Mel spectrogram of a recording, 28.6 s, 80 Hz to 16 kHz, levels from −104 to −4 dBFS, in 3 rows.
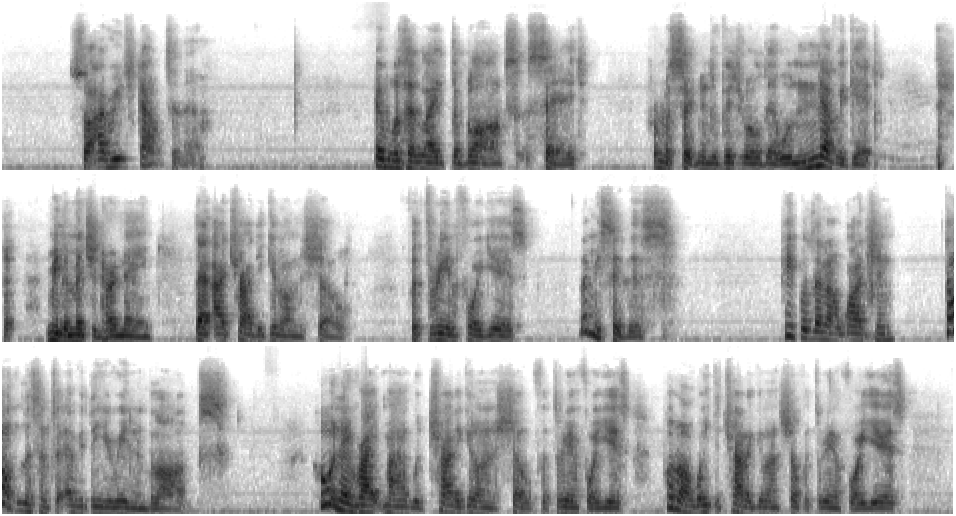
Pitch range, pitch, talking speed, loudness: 125-155 Hz, 145 Hz, 180 wpm, -24 LUFS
